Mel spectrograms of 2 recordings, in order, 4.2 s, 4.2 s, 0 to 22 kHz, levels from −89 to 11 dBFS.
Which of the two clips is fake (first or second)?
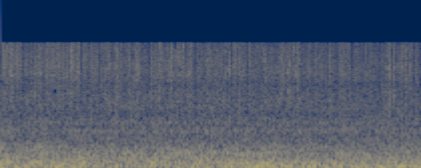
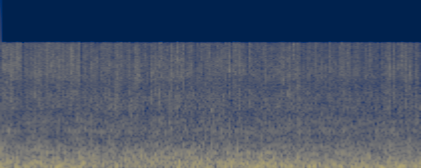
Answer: second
